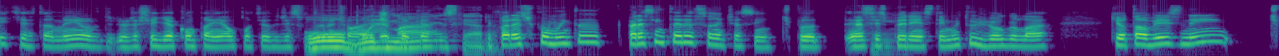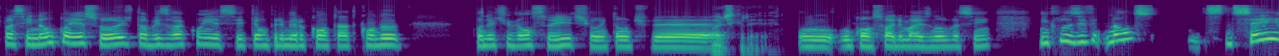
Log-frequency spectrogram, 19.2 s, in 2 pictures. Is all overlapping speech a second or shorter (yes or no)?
no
